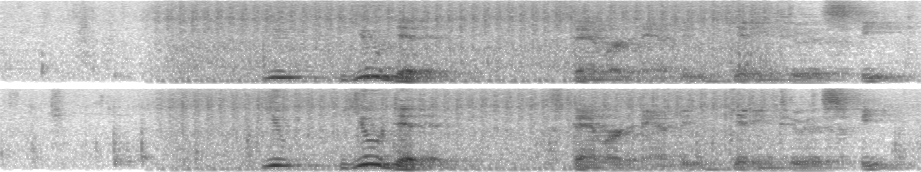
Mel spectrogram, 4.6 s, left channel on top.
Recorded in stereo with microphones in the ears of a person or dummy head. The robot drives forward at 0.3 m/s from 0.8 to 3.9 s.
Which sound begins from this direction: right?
A man speaking, at 1.3 s.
